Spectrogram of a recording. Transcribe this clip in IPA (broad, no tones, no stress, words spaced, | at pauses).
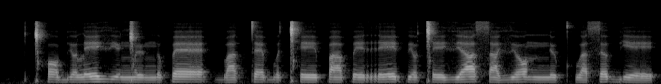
ǀʰɔbʲɔle vʲøŋ͡ǀøŋəpɛ | batːɛbəǀʰe papere pʲɔǀevʲa savʲɔ nːøkʷʰasə bʲe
